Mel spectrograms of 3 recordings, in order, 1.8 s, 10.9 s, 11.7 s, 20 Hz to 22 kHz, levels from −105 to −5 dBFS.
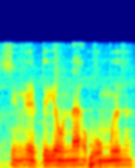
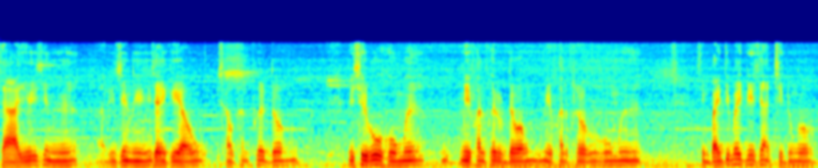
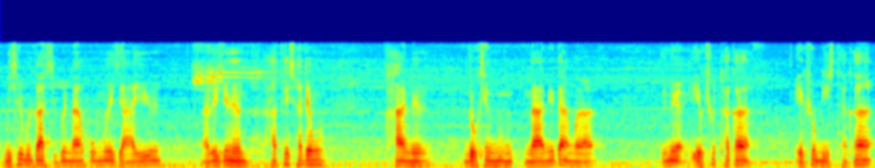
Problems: constant background noise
